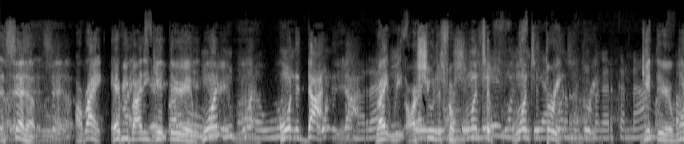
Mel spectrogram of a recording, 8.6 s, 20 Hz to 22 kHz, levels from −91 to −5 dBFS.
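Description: From start to finish, echo with no canceller: the far end's loudspeaker feeds its microphone, returning each phrase about half a second later, roughly 10 dB quieter and thinner.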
